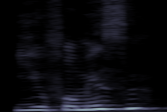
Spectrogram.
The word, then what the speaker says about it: euphemism: Option number A है यूफोमिज्म, यूफेमिज्म या यूफोमिज्म इसको बोलते हैं, स्पेलिंग है EUPHEMISM यूफेमिज्म।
